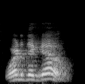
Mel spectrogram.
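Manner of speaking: high, loud startled call. A narrator's reading. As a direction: call out loudly in surprise. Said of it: "he said in a loud voice".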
